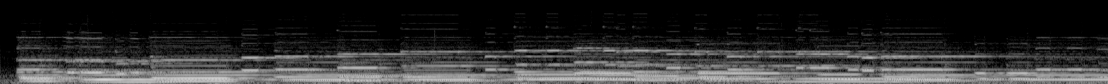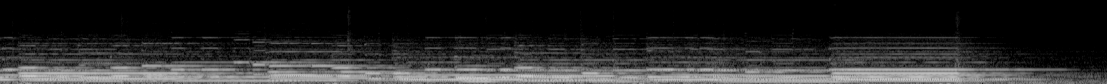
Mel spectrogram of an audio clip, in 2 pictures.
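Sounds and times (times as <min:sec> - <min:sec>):
used organ playing: 0:00.0 - 0:22.1.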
